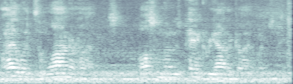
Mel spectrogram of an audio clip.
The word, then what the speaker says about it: Langerhans: And the pancreatic islets, the islets of Langerhans, to say his name properly, produce insulin and glucagon.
